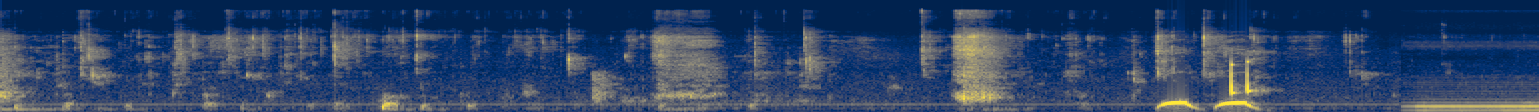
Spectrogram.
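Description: Close-up eating sounds of rice and fish curry eaten by hand: irregular wet chewing, lip smacks and squishes, with two short pitched mouth sounds about twelve seconds in. A steady low hum starts near the end.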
